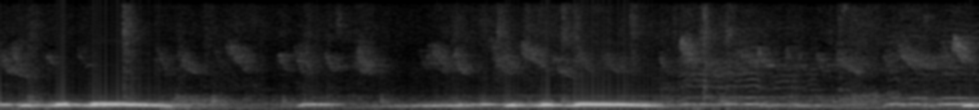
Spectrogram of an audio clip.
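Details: Wild spotted dove gives low, mellow, rolling coos in phrases of several notes, about every three seconds, while small birds chirp high in the background.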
